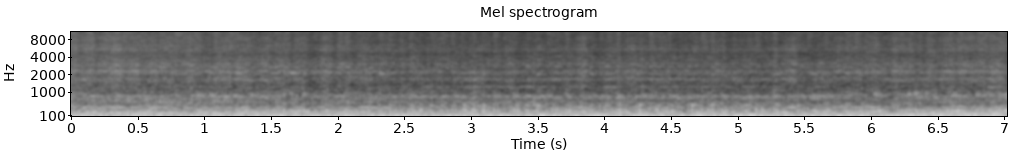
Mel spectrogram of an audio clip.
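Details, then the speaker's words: LS-swapped Chevy Blazer: loud rough V8 running steadily with raspy puffing edge over the exhaust note; exhaust leak, to be fixed. "So, sounds really mean. There is an exhaust leak. I know everybody can hear that. I will fix that."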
